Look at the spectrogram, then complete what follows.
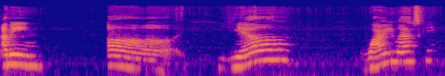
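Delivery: put-on, very slow, awkward, hesitant stalling. Retelling a mom answering her daughter's question, imitating an awkward mom. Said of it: "how awkward the mom was".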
